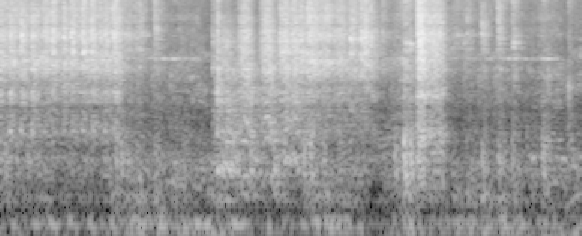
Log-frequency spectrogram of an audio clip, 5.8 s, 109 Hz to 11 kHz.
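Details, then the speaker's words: 1980s Suzuki SJ (Jimny) off-roader four-cylinder started: catches, then uneven lumpy run with stumbling beat; not running on all four, cause unknown, owner had played with the leads. "fired up as you can see in here it's not running on all four and I'm not sure why"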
